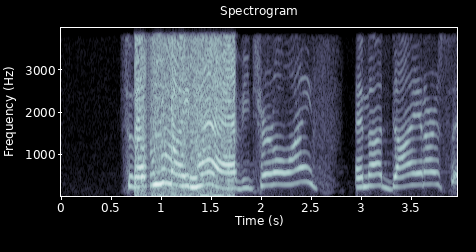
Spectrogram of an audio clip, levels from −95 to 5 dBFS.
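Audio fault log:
0.73–1.73 s: mu-law and A-law mixed up. A-law telephone samples decoded as mu-law scramble levels, giving harsh, distorted speech and noise filling the quiet gaps.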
